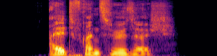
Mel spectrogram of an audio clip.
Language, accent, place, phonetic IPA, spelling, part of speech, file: German, Germany, Berlin, [ˈaltfʁanˌt͡søːzɪʃ], altfranzösisch, adjective, De-altfranzösisch.ogg
- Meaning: Old French (related to the Old French language)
